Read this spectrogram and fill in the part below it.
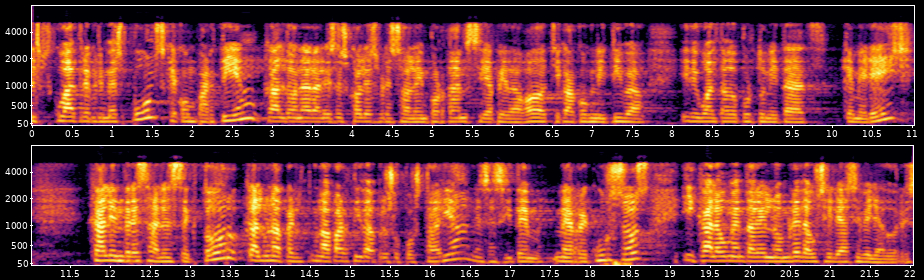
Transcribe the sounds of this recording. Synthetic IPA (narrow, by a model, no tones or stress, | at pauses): lskwat̪ɾepɾimespunskeko̞mpaɾt̪iŋkald̪onaɾaleseskolezβɾesalaimpoɾt̪ansjapeðaɣot̪ikakoɣnit̪iβa | iðeɣwalt̪aðopoɾt̪unit̪að | kemeɾejs | kalend̪ɾesaɾelsekt̪oɾkalunaunapaɾt̪iðapɾesupwe̞st̪aɾjane̞sesit̪emmːesrekuɾso̞s | ikalawmẽnt̪aɾelnõmbɾeðawsileasiβeʎað̞oɾes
